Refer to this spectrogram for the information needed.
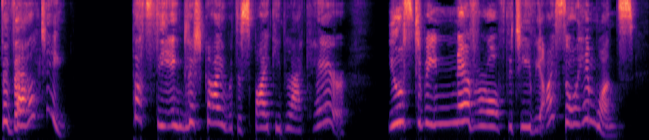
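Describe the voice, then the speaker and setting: A woman reader playing a snobbish suburban mother from a storybook, gushing and naive. Her voice sits high and swoops about freely as she chatters on, oblivious. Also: expressive, normal speed, a bit bright. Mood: gossipy, gleeful.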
